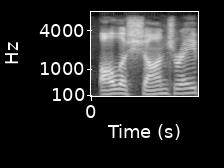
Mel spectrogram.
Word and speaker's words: Alexandre: And then we have the two championship fights, which is Brandon Moreno, who's minus 200, who's taking on Alejandro Pantoja. Is that, I'm saying that right? – Alexandre Pantoja.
